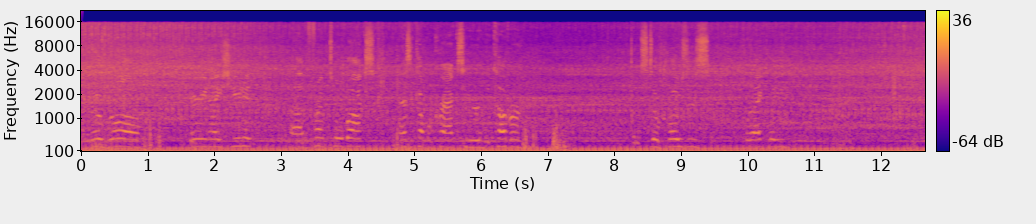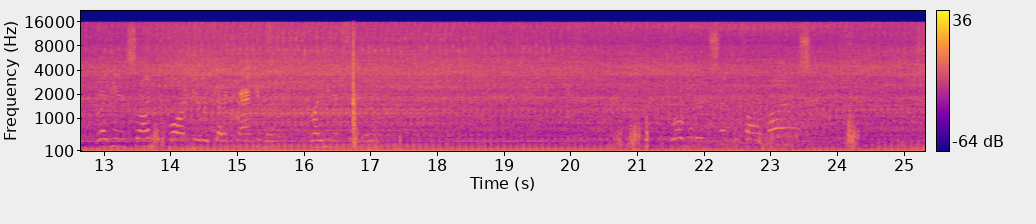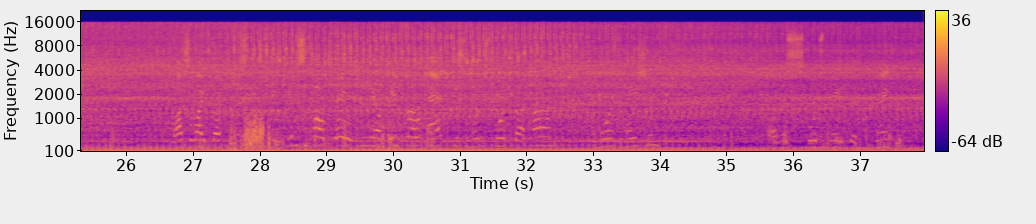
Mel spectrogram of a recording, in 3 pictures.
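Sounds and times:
atv engine idling: 0.0 - 37.9.

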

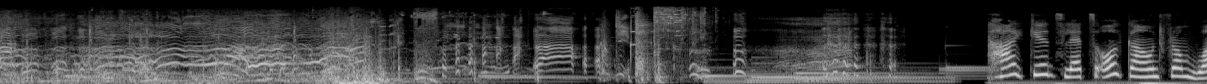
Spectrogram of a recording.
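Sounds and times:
high wavering cartoon cry: 0.0 - 3.8
crashing and clattering effects: 2.4 - 5.0.

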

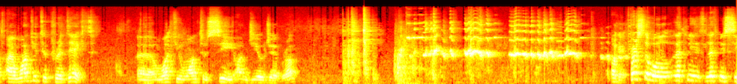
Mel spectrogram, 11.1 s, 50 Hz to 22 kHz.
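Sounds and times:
whiteboard panel squealing on runners: 5.9 - 10.1.

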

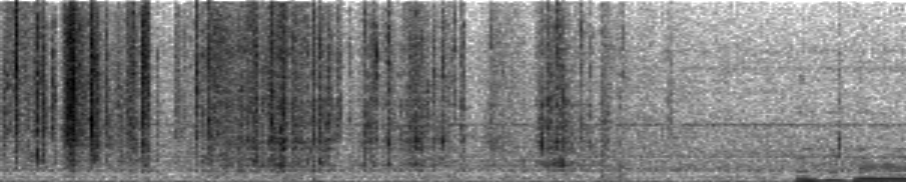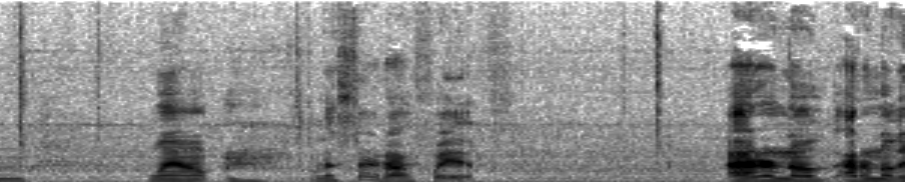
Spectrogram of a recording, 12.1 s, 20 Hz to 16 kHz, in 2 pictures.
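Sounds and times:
paper receipts crinkling: 0.0 - 4.2
car hum: 0.0 - 12.0.

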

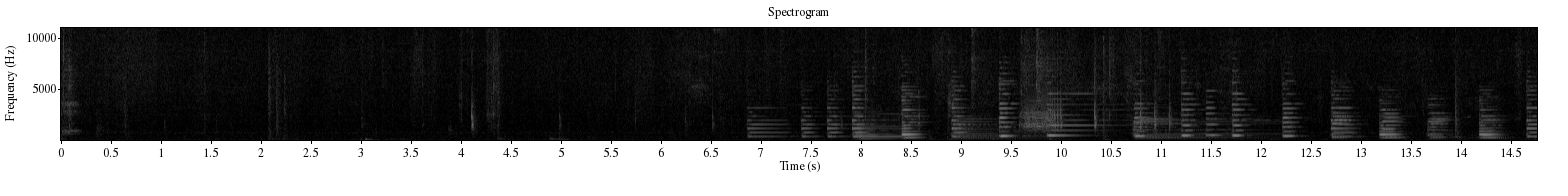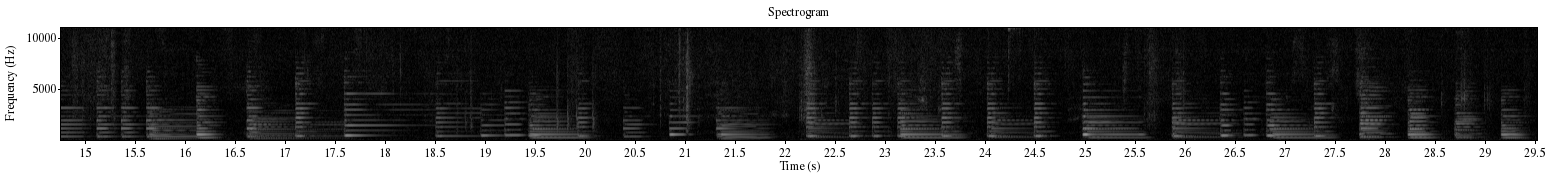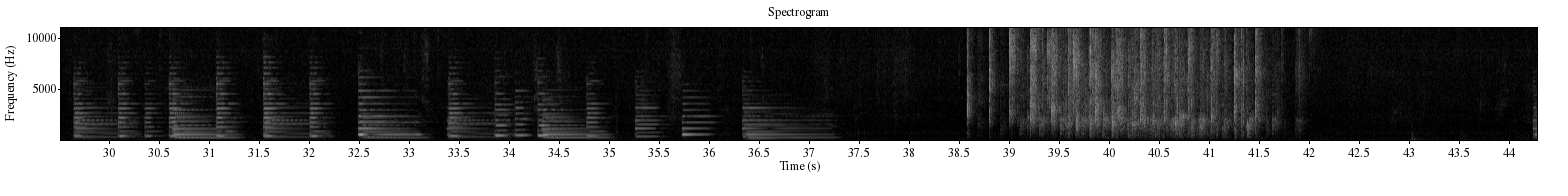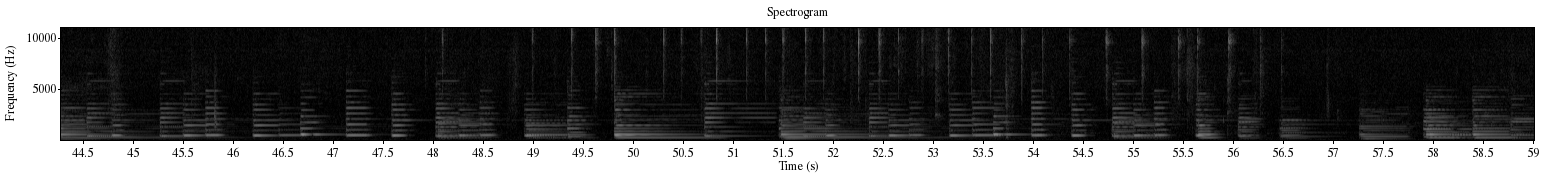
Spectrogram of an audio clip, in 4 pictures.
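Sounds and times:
grand piano playing: 6.9 - 37.2, 44.2 - 59.0.

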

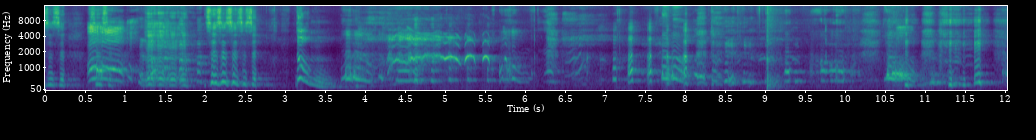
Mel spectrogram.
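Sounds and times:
person laughing: 0.7 - 2.2, 10.5 - 12.0.

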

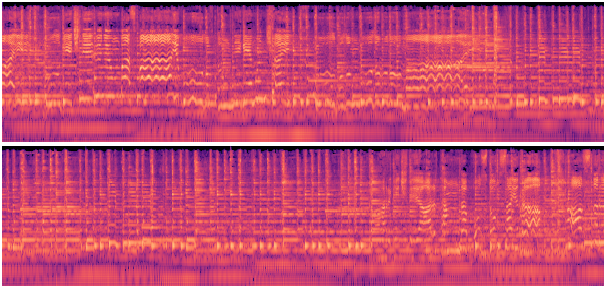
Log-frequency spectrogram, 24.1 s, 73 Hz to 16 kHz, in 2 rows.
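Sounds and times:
plucked string instruments: 0.0 - 24.0.

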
